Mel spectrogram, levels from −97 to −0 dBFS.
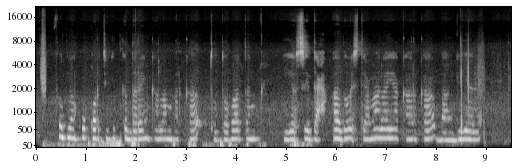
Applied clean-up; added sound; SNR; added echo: none; none; none; none.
